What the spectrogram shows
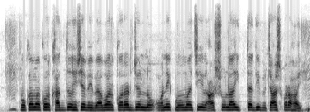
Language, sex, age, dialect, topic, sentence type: Bengali, male, 41-45, Northern/Varendri, agriculture, statement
